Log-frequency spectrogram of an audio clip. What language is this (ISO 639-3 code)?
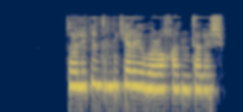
uzb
